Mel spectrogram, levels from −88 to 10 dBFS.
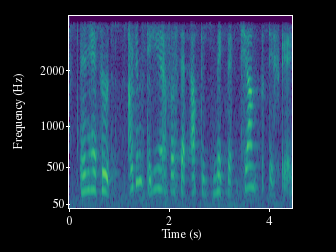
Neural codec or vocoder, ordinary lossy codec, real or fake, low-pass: codec, 16 kHz, 0.5 kbps, FunCodec, trained on Chinese and English, 25 frames a second; none; fake; 3.6 kHz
